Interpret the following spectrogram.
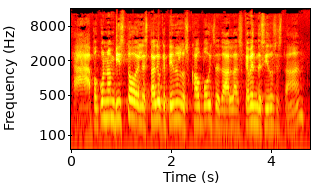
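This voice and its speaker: High-voiced Mexican pastor preaching. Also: male voice, normal speed. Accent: Mexican Spanish. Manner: animated, mocking, asks the congregation questions. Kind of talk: sermon.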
